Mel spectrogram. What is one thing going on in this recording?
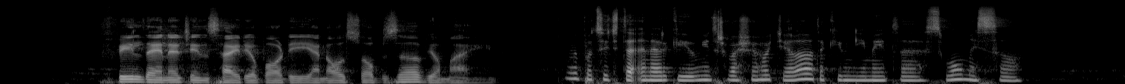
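A woman speaks calmly through a microphone and loudspeakers in a large hall.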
